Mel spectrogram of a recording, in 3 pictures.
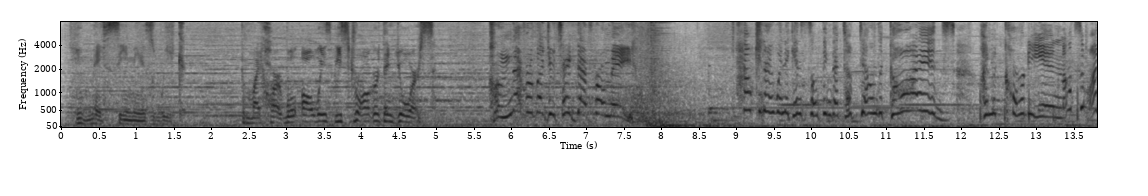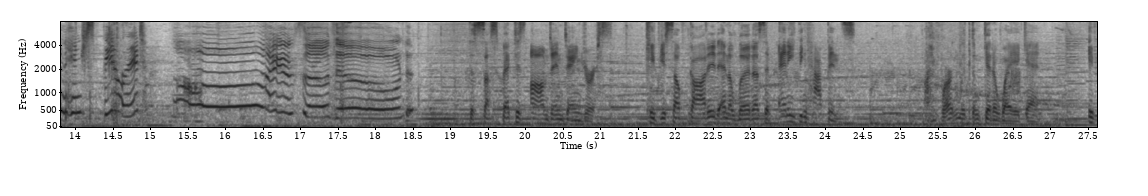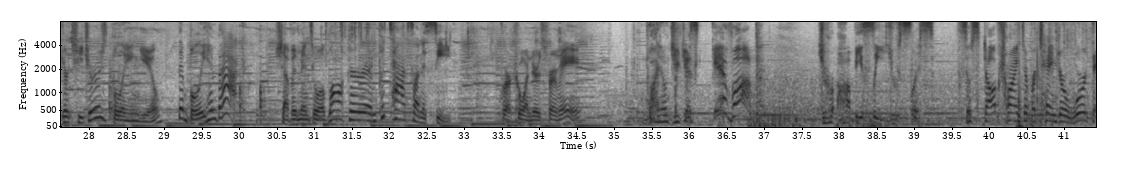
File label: Animation, en-GB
